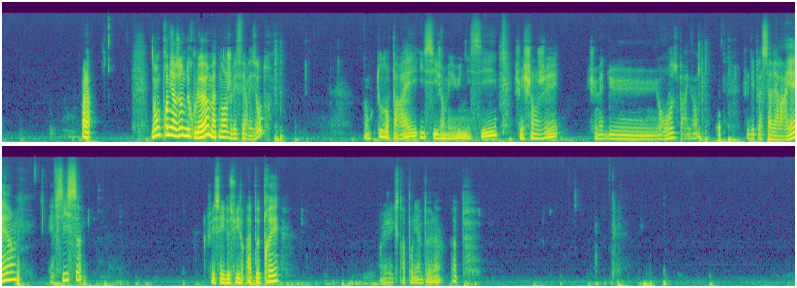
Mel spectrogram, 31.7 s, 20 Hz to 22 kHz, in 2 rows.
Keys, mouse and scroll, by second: 0.3-1.7 shift+drag, 3.1 click, 5.5 KP_Add, 6.1 middle click, 7.4-10.1 drag, 11.0 middle click, 12.9 click, 14.0 KP_Add, 14.6 F1, 15.3 Page_Down, 16.3 click, 16.9 F6, 17.1 click, 18.5-22.0 shift+drag, 23.5-25.0 shift+drag, 25.3-26.7 shift+drag, 27.0 shift+click, 28.3 shift+middle click, 30.0-31.7 shift+drag.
